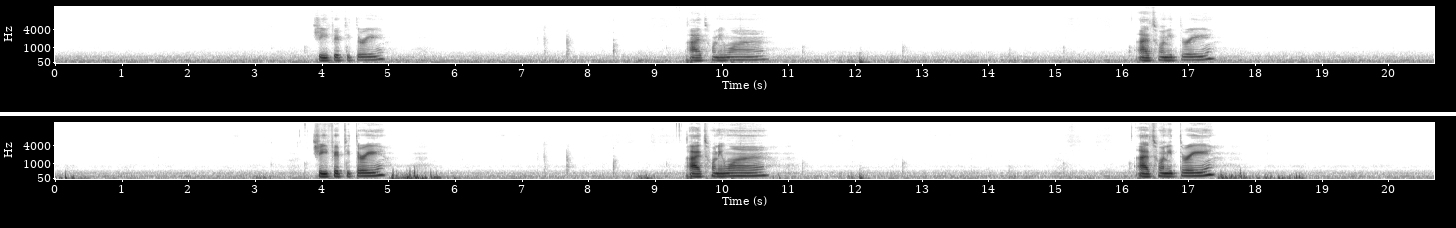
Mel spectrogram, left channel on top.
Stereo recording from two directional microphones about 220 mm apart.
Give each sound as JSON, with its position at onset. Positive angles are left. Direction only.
{"t": 3.8, "sound": "speech", "side_deg": -45}
{"t": 9.5, "sound": "speech", "side_deg": -45}
{"t": 16.2, "sound": "speech", "side_deg": -35}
